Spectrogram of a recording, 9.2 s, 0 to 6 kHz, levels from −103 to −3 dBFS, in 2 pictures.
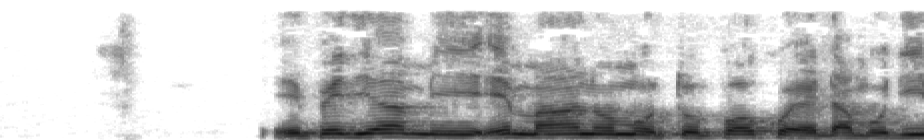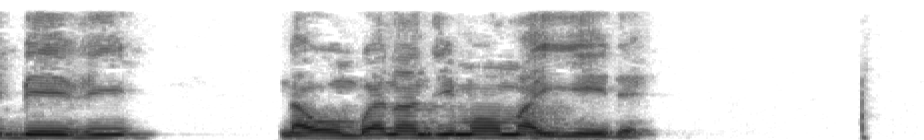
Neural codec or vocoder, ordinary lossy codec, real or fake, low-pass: none; MP3, 48 kbps; real; 5.4 kHz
